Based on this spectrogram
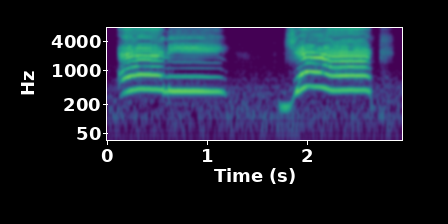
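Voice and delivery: high, loud long call across the yard; calling from far off. A narrator's reading. Mother calling her kids home from far away, loud call. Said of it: "she called".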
